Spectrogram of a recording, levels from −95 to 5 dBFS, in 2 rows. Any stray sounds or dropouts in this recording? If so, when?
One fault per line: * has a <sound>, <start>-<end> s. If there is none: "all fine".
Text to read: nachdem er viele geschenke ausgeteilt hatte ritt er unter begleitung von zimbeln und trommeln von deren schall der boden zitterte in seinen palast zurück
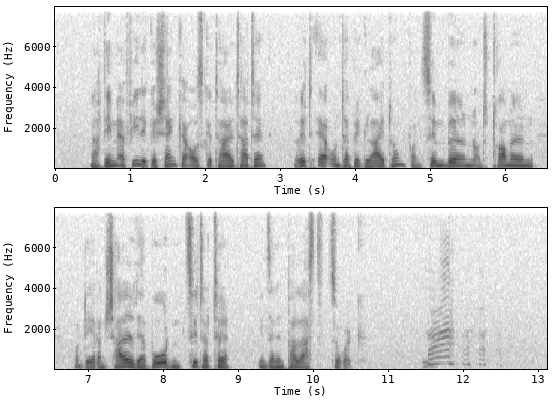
* has a laugh, 11.4-12.5 s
